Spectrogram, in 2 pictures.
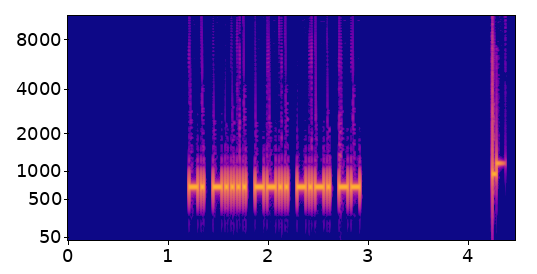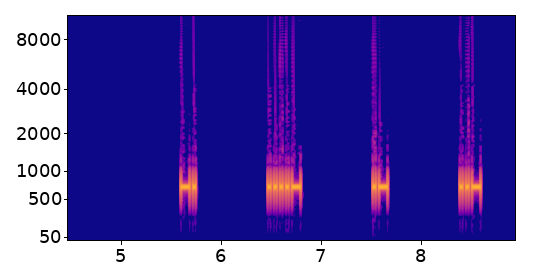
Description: Morse code, heard as a keyed tone, about 40 wpm, spaced as for 19 wpm, 700 Hz. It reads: N6ZCM N4AU
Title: USA Call Signs - 5 Characters - 8x Character Spacing - 40wpm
